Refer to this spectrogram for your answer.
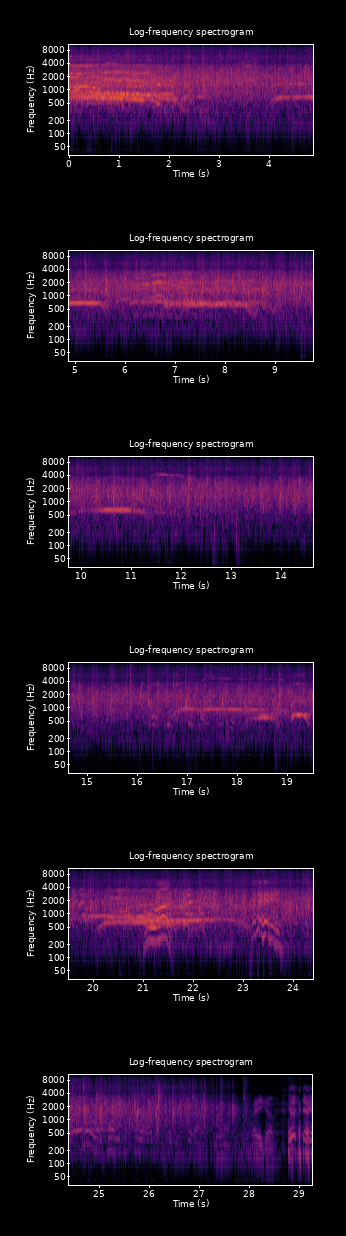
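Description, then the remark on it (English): A crowd at the Queen City Comedy Festival in Charlotte claps loudly and steadily for nearly half a minute as four comedians are introduced, mixed with shouted cheers and high whistles that rise and fall, before the applause thins out at the end. “Please give it up for John Reap, Topher Riddle, Joe Pettis, and Trey Gallion!”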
